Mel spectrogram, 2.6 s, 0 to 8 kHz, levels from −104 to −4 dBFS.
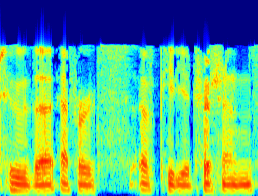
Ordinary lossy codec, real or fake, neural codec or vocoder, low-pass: AAC, 16 kbps; fake; vocoder, 44.1 kHz, 80 mel bands, Vocos; 7.2 kHz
